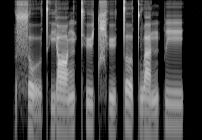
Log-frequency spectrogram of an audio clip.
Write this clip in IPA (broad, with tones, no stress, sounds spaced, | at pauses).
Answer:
s o̰˨˩ ʊ̯ t̪ʰ j ɑ˨˦ ŋ t̪ʰ y˦ t͡ɕʰ y˨˦ t̪ ɤ˥˨ t̪ w a˨˦ n p i˦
